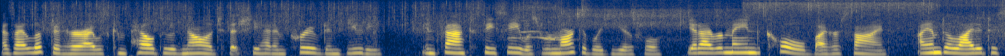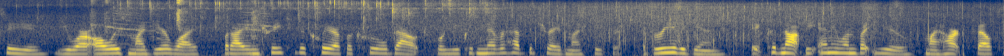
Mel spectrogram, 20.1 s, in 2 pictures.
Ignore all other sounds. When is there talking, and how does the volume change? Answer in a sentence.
The talking can be heard from 0.0 to 20.0 s, at a steady volume.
